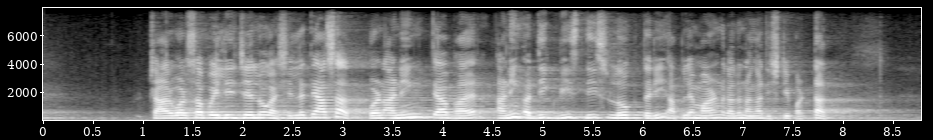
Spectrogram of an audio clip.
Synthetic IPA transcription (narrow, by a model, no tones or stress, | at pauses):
t͡ɕaɾʋəɾsapəjliːd͡ʑelokaɕilːet̪easat̪̚pəɳaɽ̃it̪jabʱajɾaɽ̃iʔəd̪ʱiːkʋiːsd̪iːslokt̪əɾiːaplemaɳɖɡʱaluːnaŋɡad̪iɕʈiːpəɽt̪at̪̚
